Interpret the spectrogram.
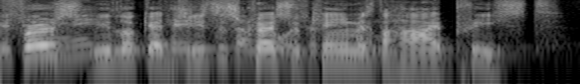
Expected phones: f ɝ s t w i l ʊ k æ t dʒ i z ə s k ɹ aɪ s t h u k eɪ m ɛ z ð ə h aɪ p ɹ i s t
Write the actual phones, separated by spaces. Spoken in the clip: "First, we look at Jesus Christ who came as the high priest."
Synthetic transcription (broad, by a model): f ɝ s t w i l ʊ k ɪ t dʒ i z ə s k ɹ aɪ s t h u k eɪ m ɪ z ð ə h aɪ p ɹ i s t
